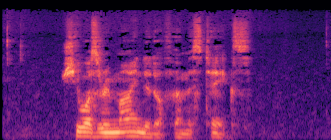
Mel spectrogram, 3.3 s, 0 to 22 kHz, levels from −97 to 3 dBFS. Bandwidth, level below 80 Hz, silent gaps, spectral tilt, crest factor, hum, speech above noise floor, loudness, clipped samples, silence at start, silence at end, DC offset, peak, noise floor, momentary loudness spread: 16 kHz; -56 dBFS; none; -3 dB/octave; 18 dB; none; 39 dB; -17 LUFS; under 0.1%; 0.05 s; 0.8 s; under 0.1%; -2 dBFS; -57 dBFS; 12 LU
